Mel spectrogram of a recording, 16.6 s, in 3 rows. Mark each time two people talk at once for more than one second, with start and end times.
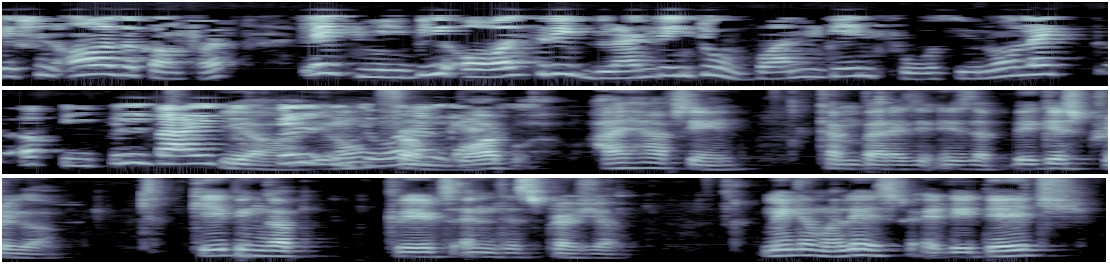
6.6-8.0

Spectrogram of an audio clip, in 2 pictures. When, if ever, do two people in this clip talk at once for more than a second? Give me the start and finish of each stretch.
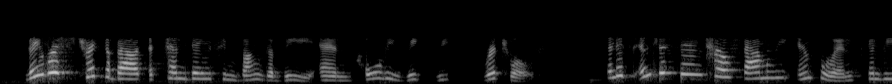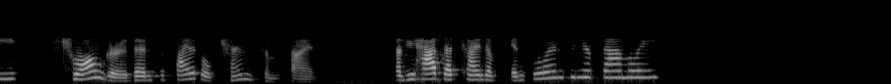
none

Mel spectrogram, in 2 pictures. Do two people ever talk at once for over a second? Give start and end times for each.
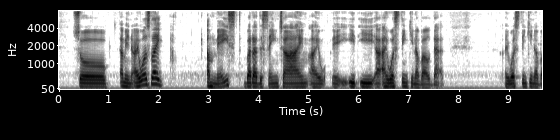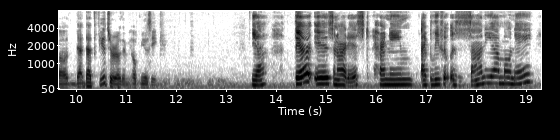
none

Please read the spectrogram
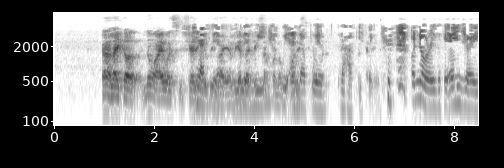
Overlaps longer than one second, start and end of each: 2.8-5.4

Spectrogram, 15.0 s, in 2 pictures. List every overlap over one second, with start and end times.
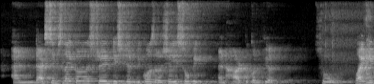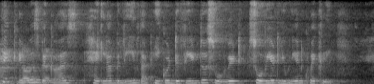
7.3-8.5

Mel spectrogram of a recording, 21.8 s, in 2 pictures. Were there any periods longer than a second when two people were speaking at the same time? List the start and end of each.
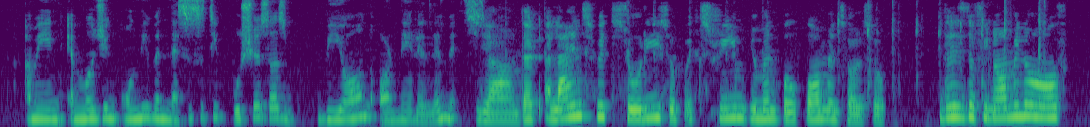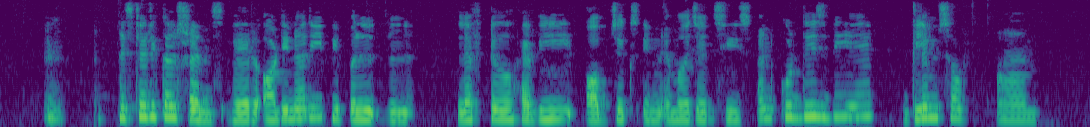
none

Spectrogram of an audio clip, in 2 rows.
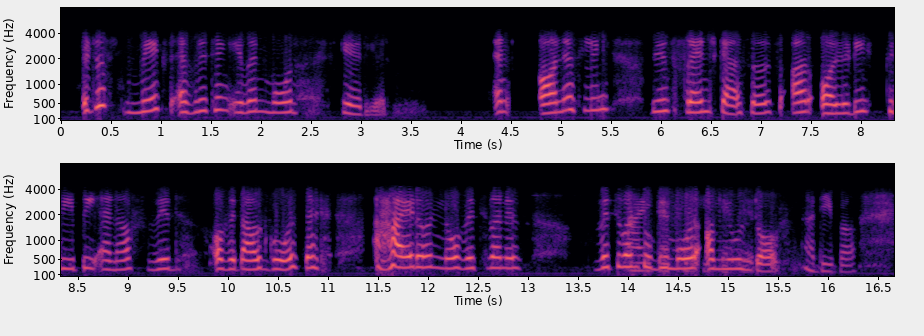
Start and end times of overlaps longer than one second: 14.0-15.3

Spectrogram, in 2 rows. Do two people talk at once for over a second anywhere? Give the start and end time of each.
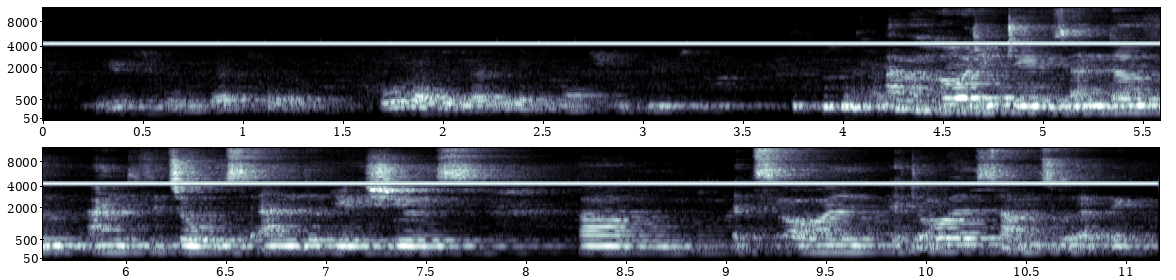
4.2-5.7

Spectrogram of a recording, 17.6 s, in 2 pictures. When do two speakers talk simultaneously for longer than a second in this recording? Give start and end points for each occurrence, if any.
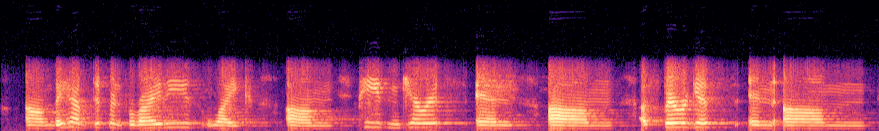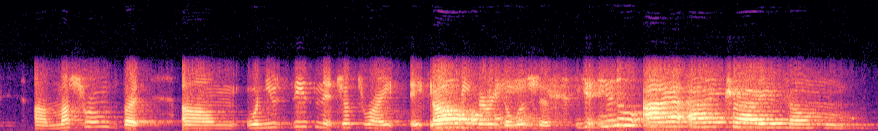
13.1-14.6

